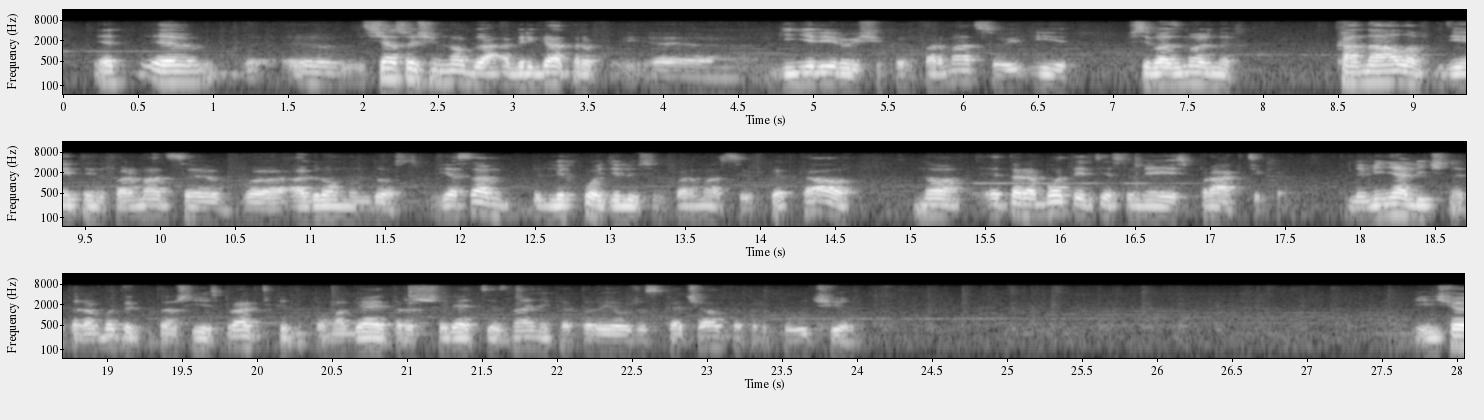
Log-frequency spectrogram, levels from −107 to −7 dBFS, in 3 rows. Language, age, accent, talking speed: Russian, 30-49, native, 110 wpm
